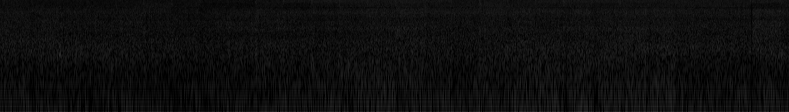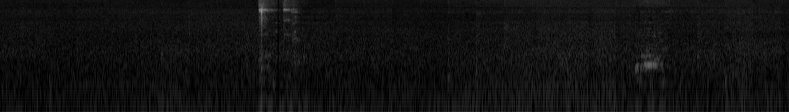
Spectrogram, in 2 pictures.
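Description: A girl speaks faintly through an online call microphone.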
